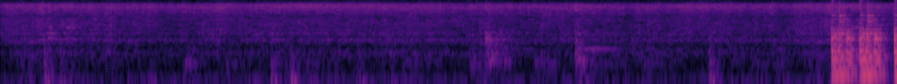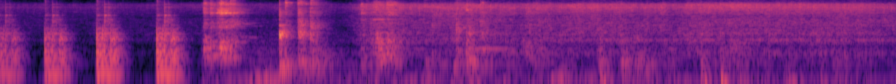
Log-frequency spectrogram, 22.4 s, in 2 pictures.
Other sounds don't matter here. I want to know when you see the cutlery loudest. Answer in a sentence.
The loudest moment of the cutlery is at 14 seconds.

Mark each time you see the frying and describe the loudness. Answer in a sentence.
You can hear the frying from 0.0 to 22.3 s, getting louder.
